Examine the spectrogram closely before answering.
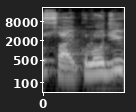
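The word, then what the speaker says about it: psychology: साइकोलॉजी एस से start होता है, लेकिन जो आपकी स्पेलिंग है वो कहाँ से स्टार्ट होती है? पी से। तो पी इसमें एक साइलेंट वर्ड है और पी का जो है हम पी का प्रोनाउंसिएशन नहीं करते हैं।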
